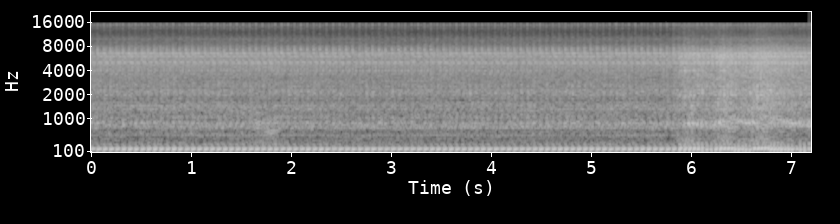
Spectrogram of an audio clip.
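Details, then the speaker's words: Yamaha Mio GT scooter engine that was smoking, after replacing only the piston rings without replacing the cylinder block; an even, fast idle putter with no ticking or rattle, then a smooth rev blip; the engine now runs smoothly. "sudah saya buktikan cuma ganti ring Piston aja tanpa ganti blok sudah bisa halus yang betul"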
